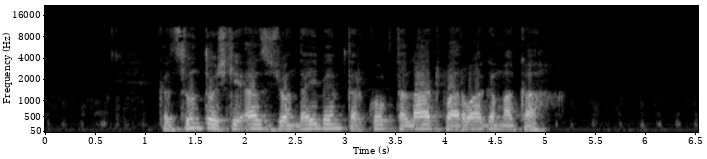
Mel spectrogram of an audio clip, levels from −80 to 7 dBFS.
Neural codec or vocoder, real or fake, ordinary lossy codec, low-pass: none; real; Opus, 64 kbps; 10.8 kHz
